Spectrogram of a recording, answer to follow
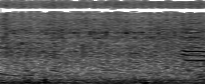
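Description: A Thai longtail boat's exposed engine running steadily, driving the propeller on its long tail shaft, heard as an even low rumble.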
